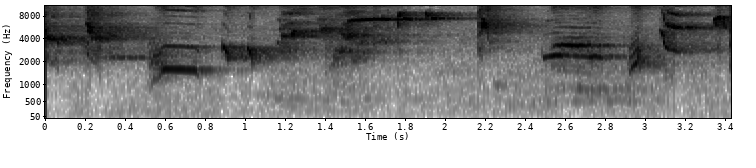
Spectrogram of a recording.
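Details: Orange-headed thrush singing, used as a lure for other birds; loud rich run of whistled and chattering notes, rising and falling slurs packed closely, a brief pause, then more bright varied phrases.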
